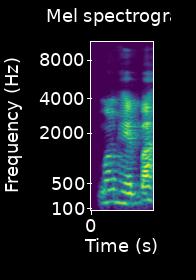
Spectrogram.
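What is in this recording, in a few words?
"menghebahkan", Malay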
